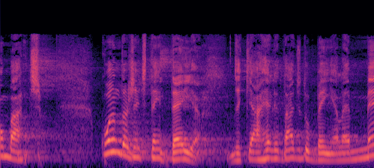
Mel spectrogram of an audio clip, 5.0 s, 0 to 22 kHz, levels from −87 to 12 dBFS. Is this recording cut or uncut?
cut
